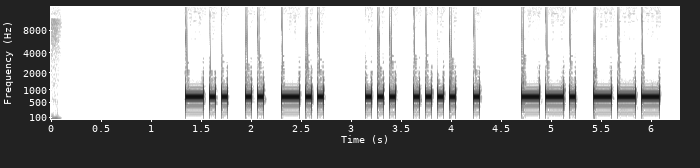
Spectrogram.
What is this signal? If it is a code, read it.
Morse code, heard as a keyed tone, about 21 wpm, 700 Hz. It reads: DID SHE GO
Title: Sentences from Top 1000 Words - Review Part 3 - 20wpm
